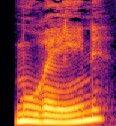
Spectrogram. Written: muræne

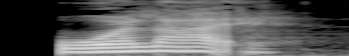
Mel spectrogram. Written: ordleg

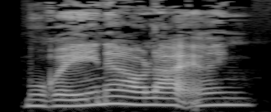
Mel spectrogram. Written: moræneaflejring

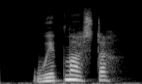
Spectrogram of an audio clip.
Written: webmoster

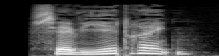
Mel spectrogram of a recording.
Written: servietring

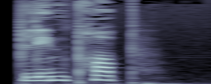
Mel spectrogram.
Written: blindprop

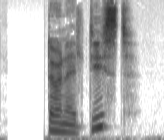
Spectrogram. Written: donaldist

